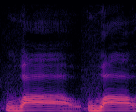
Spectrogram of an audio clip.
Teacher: दोनों होंठों के किनारे मिलाओ और बीच खुला रखो, इस तरह से अदा होगा वाव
